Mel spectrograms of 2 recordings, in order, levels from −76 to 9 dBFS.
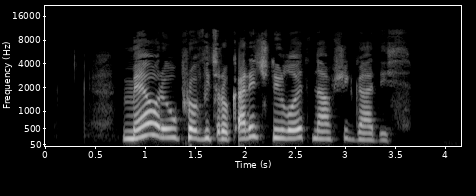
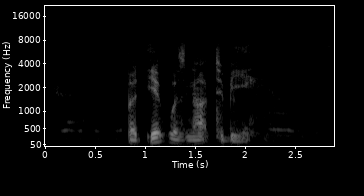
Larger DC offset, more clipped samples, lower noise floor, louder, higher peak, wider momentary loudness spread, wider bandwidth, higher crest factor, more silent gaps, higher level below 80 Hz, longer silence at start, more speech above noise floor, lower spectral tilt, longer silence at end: neither; neither; second, -51 dBFS vs -74 dBFS; first, -17 LUFS vs -42 LUFS; first, 0 dBFS vs -22 dBFS; about the same, 11 LU vs 13 LU; first, 11.5 kHz vs 7.8 kHz; about the same, 18 dB vs 22 dB; neither; first, -70 dBFS vs -84 dBFS; first, 0.8 s vs 0.15 s; about the same, 34 dB vs 32 dB; first, -5 dB/octave vs -3.5 dB/octave; first, 0.7 s vs 0.45 s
